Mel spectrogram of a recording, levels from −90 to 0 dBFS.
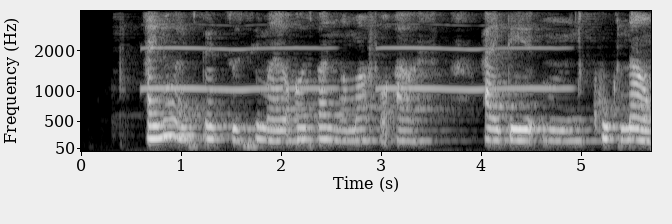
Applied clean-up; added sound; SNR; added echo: none; Wind instrument, woodwind instrument; 12 dB; reverberation time 0.6 s.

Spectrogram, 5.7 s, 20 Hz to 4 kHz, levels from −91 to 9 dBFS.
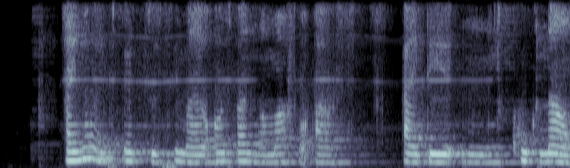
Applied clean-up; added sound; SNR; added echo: neural separator model SepFormer DNS4.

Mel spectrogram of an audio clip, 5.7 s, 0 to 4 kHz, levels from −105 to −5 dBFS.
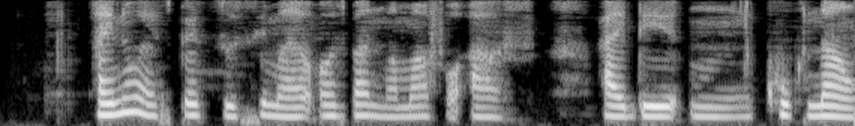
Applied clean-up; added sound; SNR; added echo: none; none; none; none.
